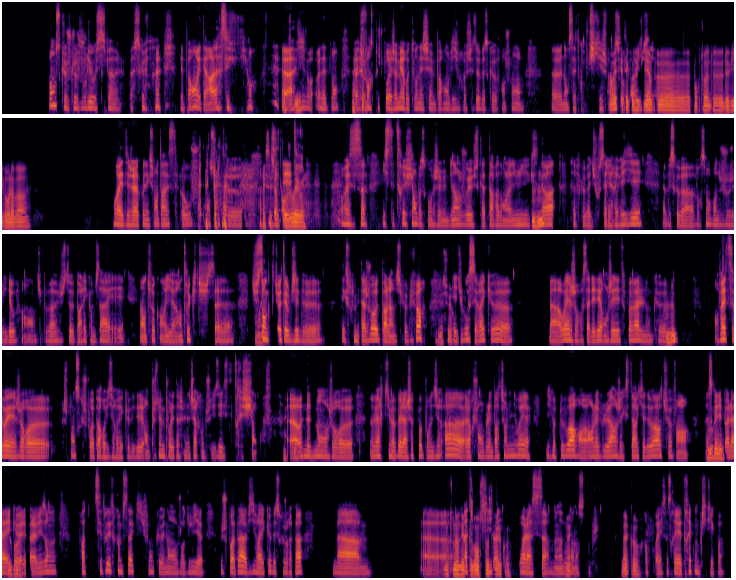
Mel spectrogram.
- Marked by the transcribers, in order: chuckle; laughing while speaking: "mes parents étaient assez chiants heu à vivre"; other background noise; laughing while speaking: "D'accord"; laughing while speaking: "ça va être compliqué, je pense, faut pas abuser"; laugh; chuckle; stressed: "chiant"
- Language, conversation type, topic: French, podcast, Peux-tu raconter un moment où tu as dû devenir adulte du jour au lendemain ?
